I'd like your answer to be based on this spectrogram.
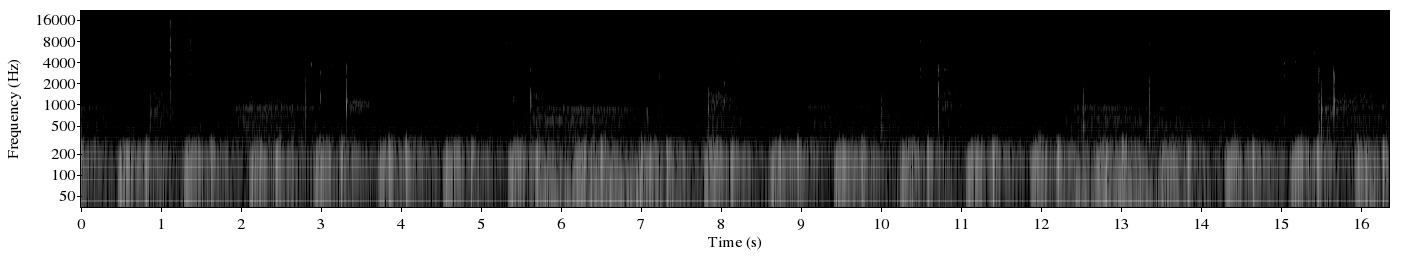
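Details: An adult's own normal heartbeat recorded for an ASMR meditation: steady, regular low thumps at about 74 per minute, with faint cave-like drips and ambience behind.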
